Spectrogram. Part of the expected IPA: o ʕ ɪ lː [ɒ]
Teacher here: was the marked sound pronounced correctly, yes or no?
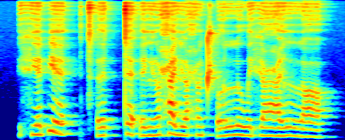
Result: yes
